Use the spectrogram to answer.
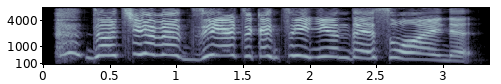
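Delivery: high, whining protest; real whiny plea; whiny wail. Real, not acted. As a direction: wail at chat like you're near tears. Streamer wails at chat.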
